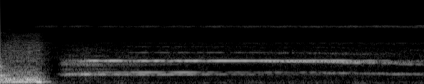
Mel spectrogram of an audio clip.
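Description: A low boom at the very start, then a sustained drone of several steady tones that slowly fades: the closing sound of the music video's soundtrack.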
